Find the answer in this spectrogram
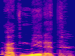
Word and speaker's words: admitted: de agregarle otras letras en inglés americano suelen pronunciar la doble t de esta palabra como r Así que suena como admitted admitted y la puedes usar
